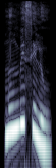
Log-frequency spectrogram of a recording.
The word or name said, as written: ಮುಂಬಿಸಿಲ್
